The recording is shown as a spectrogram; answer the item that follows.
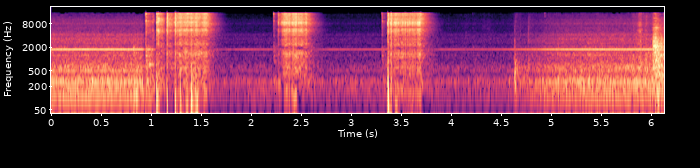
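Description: MIG welder striking three short tack welds, each a crackling burst of about half a second, fusing a fork-piece tongue onto a spoon half.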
